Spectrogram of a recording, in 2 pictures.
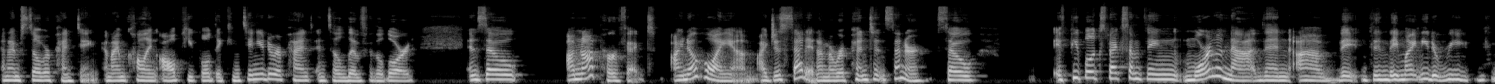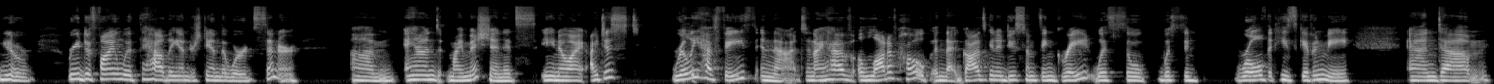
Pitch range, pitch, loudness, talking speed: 180-215 Hz, 190 Hz, -17 LUFS, 210 wpm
